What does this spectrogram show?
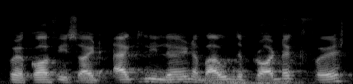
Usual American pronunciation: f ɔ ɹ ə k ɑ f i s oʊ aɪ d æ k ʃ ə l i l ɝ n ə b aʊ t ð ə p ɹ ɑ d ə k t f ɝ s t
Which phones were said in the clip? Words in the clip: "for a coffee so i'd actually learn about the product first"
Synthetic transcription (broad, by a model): f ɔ ɹ ə k ɑ f i s oʊ aɪ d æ k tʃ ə l i l ɝ n ə b aʊ t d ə p ɹ ɑ d ə k t f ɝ s t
